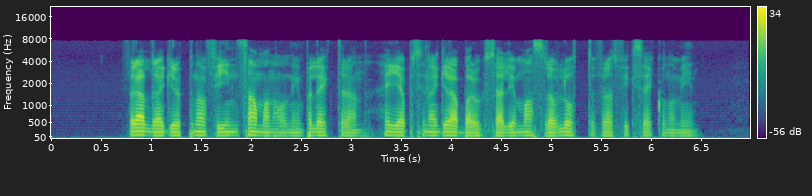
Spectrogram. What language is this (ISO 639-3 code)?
swe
